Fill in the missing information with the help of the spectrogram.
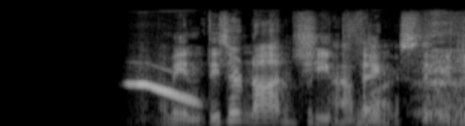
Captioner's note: whistles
